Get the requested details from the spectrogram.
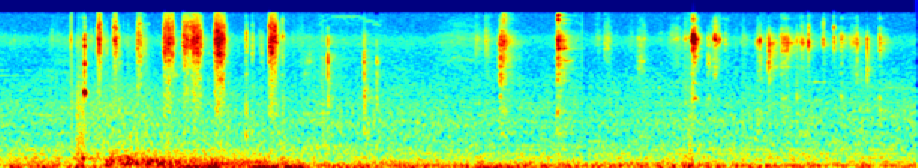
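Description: A screwdriver scrapes against metal.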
